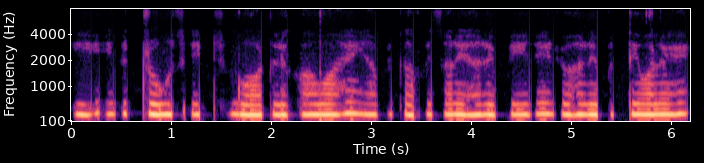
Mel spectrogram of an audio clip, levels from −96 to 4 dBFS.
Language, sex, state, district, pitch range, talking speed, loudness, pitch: Hindi, female, Chandigarh, Chandigarh, 265-275 Hz, 175 wpm, -13 LUFS, 265 Hz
